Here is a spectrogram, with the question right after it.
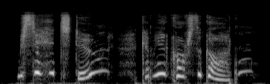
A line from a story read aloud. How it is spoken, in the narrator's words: exclaimed, with a flushed glance at the looking-glass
